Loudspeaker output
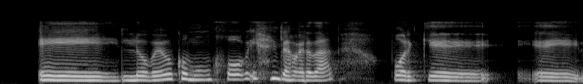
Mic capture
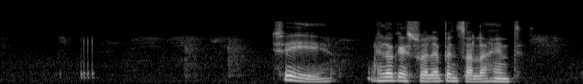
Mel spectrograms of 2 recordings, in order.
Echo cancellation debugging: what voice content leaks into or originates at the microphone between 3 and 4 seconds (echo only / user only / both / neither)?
user only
